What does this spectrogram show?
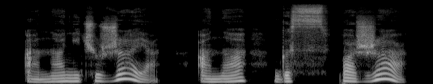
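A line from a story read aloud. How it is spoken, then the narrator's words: Louder hiss. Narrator (Russian): На этот раз Тагейра шипел громче обычного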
